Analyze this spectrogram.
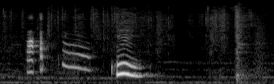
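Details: Indian parrot, a rose-ringed parakeet, talking in a quiet room: two quick clicks, then a falling drawn-out note and a louder slurred rising-falling syllable, followed by a soft rasp.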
